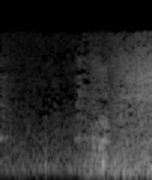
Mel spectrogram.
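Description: Rustling and scraping of movement as a seated man leans forward to get up. It starts near-silent and grows louder from about a second in, the sound of his cassock rubbing against his clip-on microphone.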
